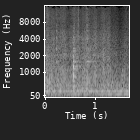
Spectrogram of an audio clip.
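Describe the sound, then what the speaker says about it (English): A spoon stirs root beer baked beans in a pot with soft, steady scraping and a faint sizzle, including one small clink partway through, over a low background hum and without talk. "I'm just mixing it up"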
